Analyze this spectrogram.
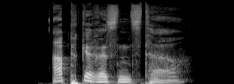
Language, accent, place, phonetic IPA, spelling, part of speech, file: German, Germany, Berlin, [ˈapɡəˌʁɪsn̩stɐ], abgerissenster, adjective, De-abgerissenster.ogg
- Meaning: inflection of abgerissen: 1. strong/mixed nominative masculine singular superlative degree 2. strong genitive/dative feminine singular superlative degree 3. strong genitive plural superlative degree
